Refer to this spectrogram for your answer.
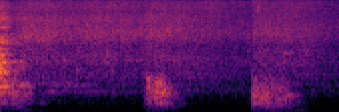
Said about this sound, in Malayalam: ഇത് കൂടി കുറച്ച് ഹൈ ഫ്ലെയിമിൽ വെച്ചിട്ട് ഞാൻ ഫ്രൈ ചെയ്തിട്ട് എടുക്കാം.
